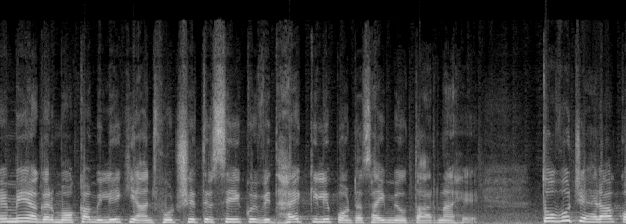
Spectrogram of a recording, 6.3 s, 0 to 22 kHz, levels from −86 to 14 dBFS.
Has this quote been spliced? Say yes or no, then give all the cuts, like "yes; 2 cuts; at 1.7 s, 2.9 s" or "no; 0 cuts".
no; 0 cuts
